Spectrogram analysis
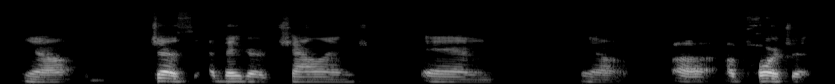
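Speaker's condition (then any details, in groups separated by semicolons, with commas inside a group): ALS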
